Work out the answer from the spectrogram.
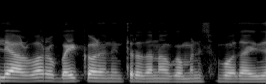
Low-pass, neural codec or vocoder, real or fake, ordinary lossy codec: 7.2 kHz; none; real; none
